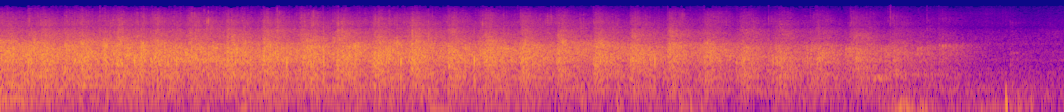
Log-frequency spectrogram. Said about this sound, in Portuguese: Eu quero que você fique de pé nessa manhã e receba com uma salva de palmas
